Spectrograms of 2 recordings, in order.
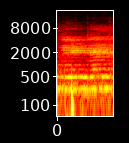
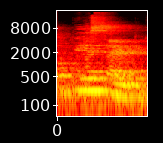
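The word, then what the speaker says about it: patient: तुम्हारा आईई आया है इसको हम पेटेंट नहीं पढ़ेंगे क्या पढ़ेंगे इसको पेसेंट क्या पढ़ेंगे या ये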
